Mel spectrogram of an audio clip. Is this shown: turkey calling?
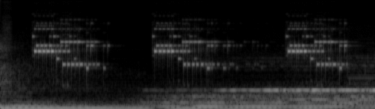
no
